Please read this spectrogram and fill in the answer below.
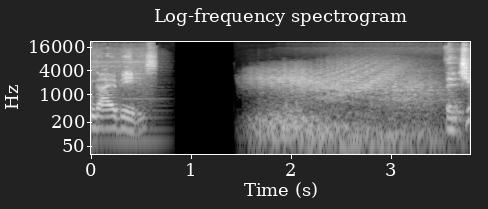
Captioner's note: screen whooshing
